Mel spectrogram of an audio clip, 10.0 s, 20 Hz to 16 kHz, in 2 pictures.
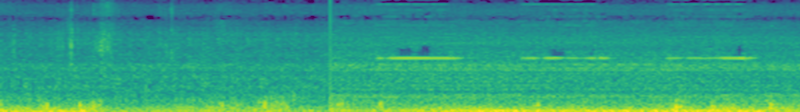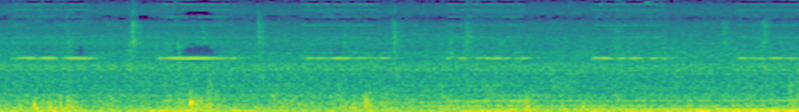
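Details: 2000 Ford F550 7.3 Power Stroke diesel, German-made 6-speed manual shifted into reverse (all the way over and up): even high single-tone backup beeps about twice a second over low diesel rumble; reversing alarm working normally.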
